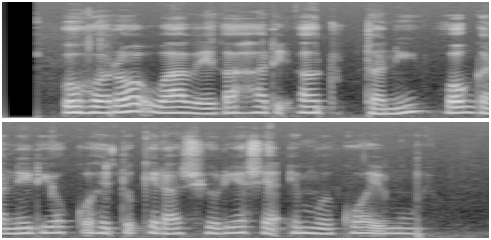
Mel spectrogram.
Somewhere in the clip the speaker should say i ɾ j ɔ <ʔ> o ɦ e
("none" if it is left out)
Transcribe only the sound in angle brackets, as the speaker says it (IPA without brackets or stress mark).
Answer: k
